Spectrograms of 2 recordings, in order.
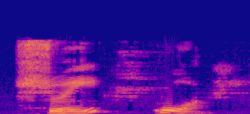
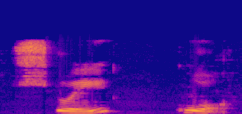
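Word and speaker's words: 水果: 水果. Jika teman-teman masih ingat, kalau misalnya nada 3, ketemu nada 3, maka nada depannya menjadi nada 2. Makanya kita bacanya adalah 水果.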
